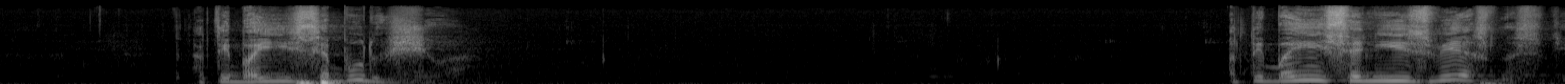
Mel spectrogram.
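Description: An older man speaks calmly into a microphone, with pauses between phrases.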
